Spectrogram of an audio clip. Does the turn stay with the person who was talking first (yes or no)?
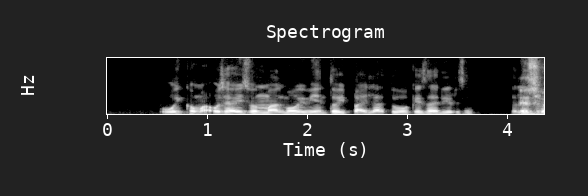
no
